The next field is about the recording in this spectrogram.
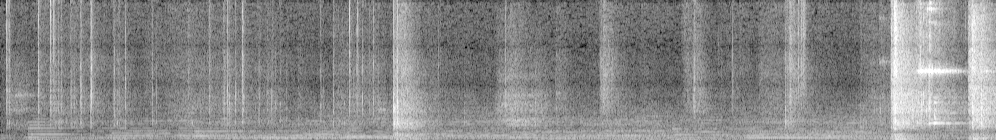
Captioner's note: loud banging, clatter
